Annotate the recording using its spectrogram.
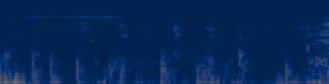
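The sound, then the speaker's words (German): A pen being put away: a quiet run of soft scrapes, rubs and light clicks, irregularly spaced, with no voices. “Na, es gibt dies, jetzt der Stift weg.”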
